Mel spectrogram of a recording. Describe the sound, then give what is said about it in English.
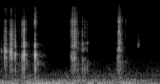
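Loud crunching of crisp roasted bean snacks being chewed, several sharp bursts in quick succession followed by a few more crunches after a brief pause, with no talking. “All with a crunch that rivals potato chips. Seriously, listen for yourselves.”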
